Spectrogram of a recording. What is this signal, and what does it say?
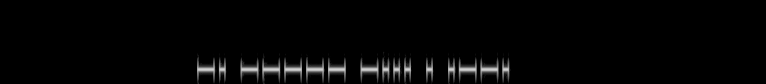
Morse code, heard as a keyed tone, about 22 wpm, 700 Hz. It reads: N0BEP
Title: USA Call Signs - 5 Characters - Repeated 3x - 22wpm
